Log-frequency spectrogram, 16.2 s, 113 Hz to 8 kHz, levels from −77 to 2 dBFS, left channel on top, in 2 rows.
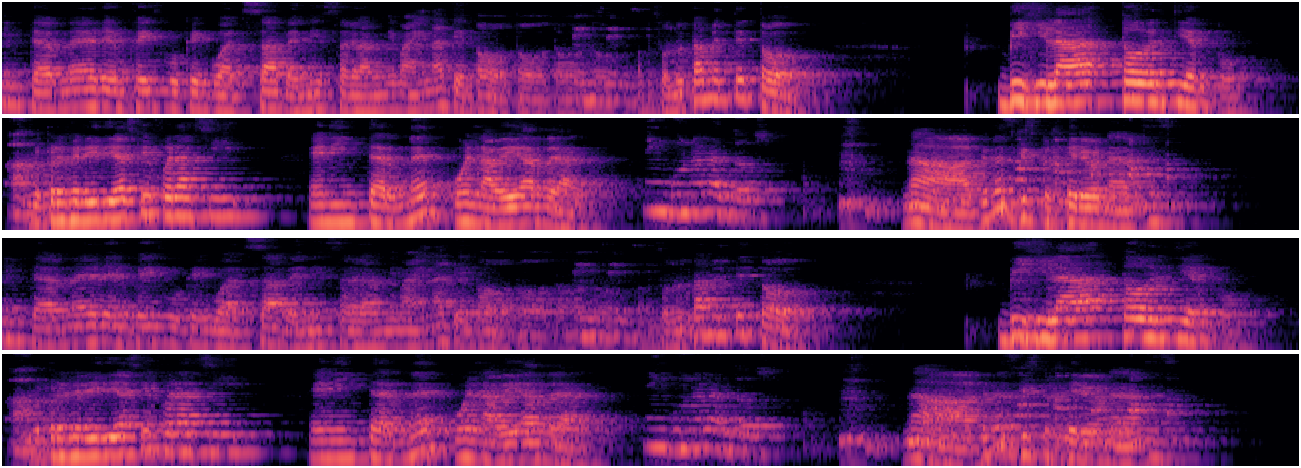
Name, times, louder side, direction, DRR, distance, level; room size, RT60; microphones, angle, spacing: voice 1, 0.0-3.8 4.1-5.0 6.2-7.8 8.3-9.6 10.0-11.8 13.7-15.4, left 4 dB, 55° left, 1 dB, 0.3 m, -26 dB
voice 2, 3.6-4.4 8.1-8.4 12.1-12.9 13.3-13.9 14.7-15.4, left 2 dB, 80° left, 1 dB, 0.8 m, -34 dB
3.2 x 2.4 x 4.2 m, 0.82 s
head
